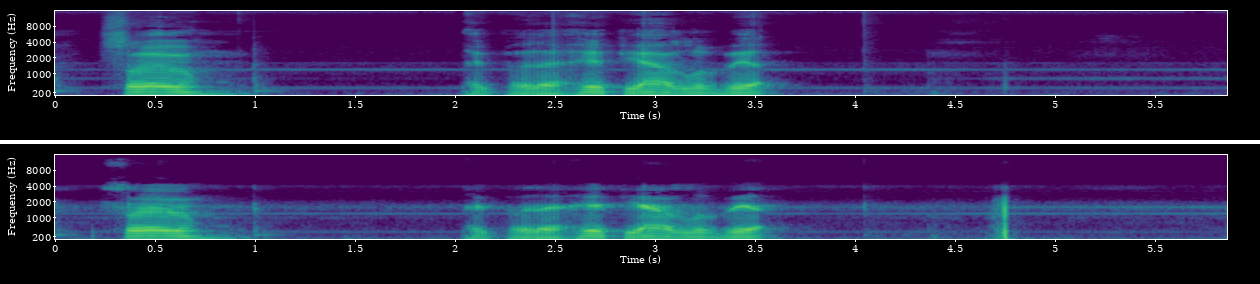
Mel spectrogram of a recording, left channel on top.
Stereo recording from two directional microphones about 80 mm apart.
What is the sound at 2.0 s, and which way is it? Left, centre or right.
Speech, left.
